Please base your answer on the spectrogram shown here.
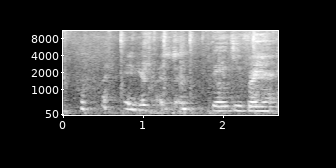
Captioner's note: chuckling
